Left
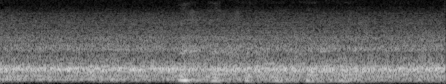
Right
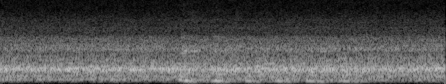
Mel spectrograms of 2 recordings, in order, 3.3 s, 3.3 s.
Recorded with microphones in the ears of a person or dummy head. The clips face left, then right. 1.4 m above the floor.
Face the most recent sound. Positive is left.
turn(degrees=45)  # may be behind; listen again after turning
